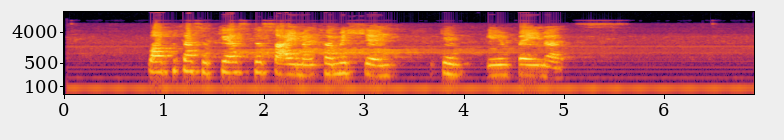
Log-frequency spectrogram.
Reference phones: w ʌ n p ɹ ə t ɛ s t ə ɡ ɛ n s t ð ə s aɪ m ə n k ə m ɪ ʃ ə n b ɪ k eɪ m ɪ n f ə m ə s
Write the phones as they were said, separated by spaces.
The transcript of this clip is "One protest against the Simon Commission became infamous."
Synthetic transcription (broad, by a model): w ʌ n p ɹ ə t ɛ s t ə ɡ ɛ s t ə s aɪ m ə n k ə m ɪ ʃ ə n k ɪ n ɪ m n f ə m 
